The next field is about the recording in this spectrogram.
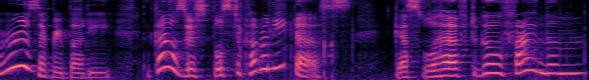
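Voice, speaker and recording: A woman's put-on character voice, high-pitched and very fast, with very wide pitch swings. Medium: read story.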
